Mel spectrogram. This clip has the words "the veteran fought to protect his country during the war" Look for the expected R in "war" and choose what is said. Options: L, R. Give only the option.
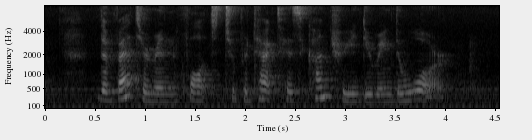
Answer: R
